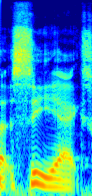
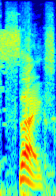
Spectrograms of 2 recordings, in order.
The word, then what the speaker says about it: CeX: Yeah, don't call CEX CEX on stream because it's pronounced sex.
